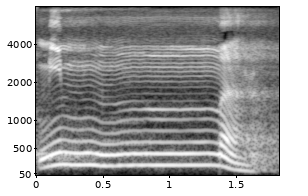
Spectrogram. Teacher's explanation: mim yang bertasdid bertemu mim yang bertasdid, kita tekan 3 ketuk mimmah, namanya bacaan gunnah.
